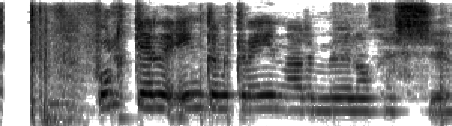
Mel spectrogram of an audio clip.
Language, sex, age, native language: Icelandic, female, 11, Polish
